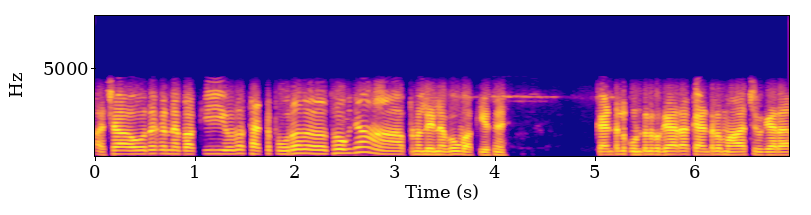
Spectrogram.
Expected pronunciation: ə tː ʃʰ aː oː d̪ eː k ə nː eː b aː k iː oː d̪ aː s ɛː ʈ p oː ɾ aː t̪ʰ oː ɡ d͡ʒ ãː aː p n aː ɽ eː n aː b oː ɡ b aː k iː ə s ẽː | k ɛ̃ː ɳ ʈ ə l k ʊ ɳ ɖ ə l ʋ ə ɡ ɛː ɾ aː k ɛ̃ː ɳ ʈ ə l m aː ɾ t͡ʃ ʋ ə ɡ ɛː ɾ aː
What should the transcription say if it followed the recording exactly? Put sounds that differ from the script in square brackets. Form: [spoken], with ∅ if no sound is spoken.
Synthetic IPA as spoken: ə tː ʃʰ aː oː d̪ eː k ə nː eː b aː k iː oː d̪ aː s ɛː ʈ p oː ɾ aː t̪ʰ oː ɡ d͡ʒ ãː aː p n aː [l] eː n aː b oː [∅] b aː k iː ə s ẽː | k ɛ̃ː ɳ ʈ ə l k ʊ ɳ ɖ ə l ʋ ə ɡ ɛː ɾ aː k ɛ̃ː ɳ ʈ ə l m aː ɾ t͡ʃ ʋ ə ɡ ɛː ɾ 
